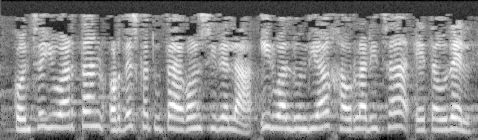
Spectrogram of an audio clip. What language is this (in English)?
Basque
